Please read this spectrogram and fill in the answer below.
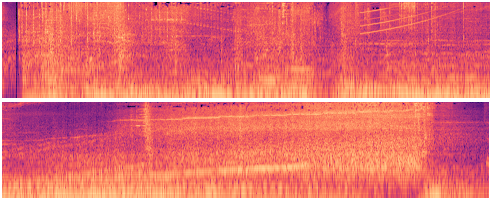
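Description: Television station ident soundtrack: heavy bass-laden music with a jet-turbine spool-up sound effect. After a brief dip about six seconds in, a whine climbs steadily in pitch to the end.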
